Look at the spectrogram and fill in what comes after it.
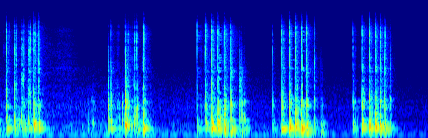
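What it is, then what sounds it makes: Studded plastic panel, tapped. Fingertips tap rapidly on the pyramid studs of a solid grey plastic panel. Five quick bursts of light, dry clicking are heard, each about half a second long with short pauses between. The taps are crisp and bright, with very little ring.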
